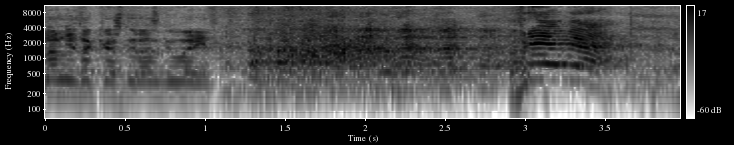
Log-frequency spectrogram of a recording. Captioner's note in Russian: Смех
